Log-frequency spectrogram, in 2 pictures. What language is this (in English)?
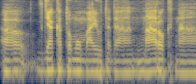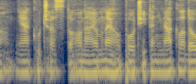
Slovak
